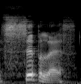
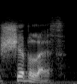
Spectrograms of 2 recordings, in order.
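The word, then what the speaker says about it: shibboleth: They said cibth, not shibth.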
